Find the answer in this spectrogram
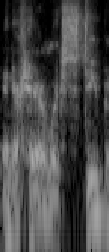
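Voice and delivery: muttering under his breath. Voicing a character walking away, muttering an insult: muttered under his breath. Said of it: "under his breath, Lachlan's just like".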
